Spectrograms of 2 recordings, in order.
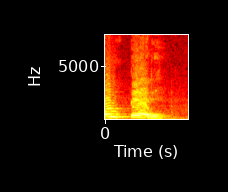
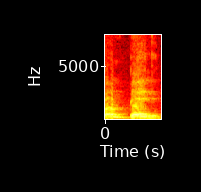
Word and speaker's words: ampere: elétrica vai ser o Ampere Beleza então unidade de corrente elétrica vai ser o chamado amper o Ampere tá tanto faz aí a sua pronúncia o Ampere ele vai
